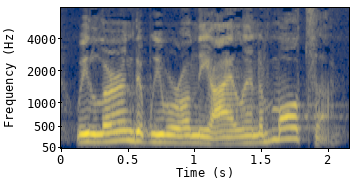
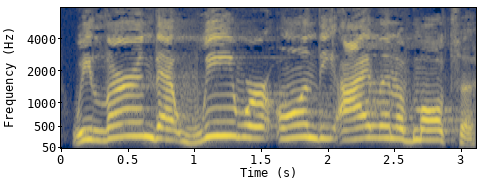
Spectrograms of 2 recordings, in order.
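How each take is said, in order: First: Said in the usual way. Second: "we" leaned on, verse read out slightly higher; stress on WE. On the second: Real, not acted. Preacher reads Luke's verse to church, stressing "we". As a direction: read it out, pointing up the second "we".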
